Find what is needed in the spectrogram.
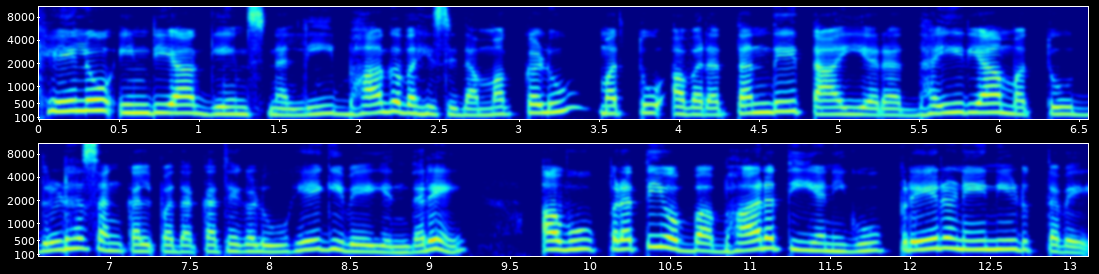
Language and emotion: Kannada, neutral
